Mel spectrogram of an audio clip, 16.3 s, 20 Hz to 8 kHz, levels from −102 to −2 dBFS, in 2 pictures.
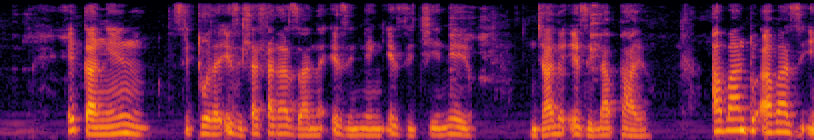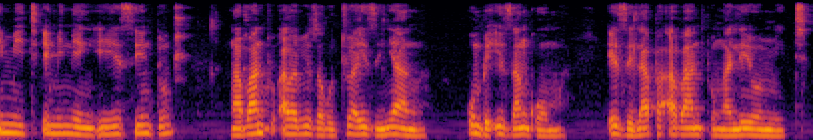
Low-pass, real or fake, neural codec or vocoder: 7.2 kHz; real; none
